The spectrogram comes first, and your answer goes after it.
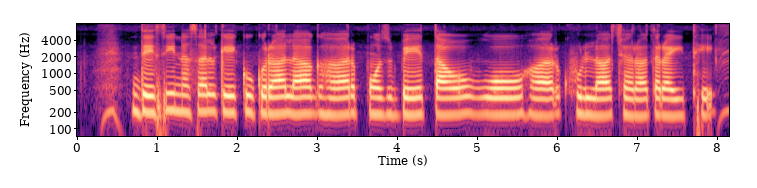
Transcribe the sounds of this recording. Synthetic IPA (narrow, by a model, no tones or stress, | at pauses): d̪eːsinəsəlkekʊkɾaːlaɡʱəɾpɔ̃ːsbet̪aoʋoɦəɾkʰʊlːat͡ʃʰəɾət̪ɾəɦit̪ʰeː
